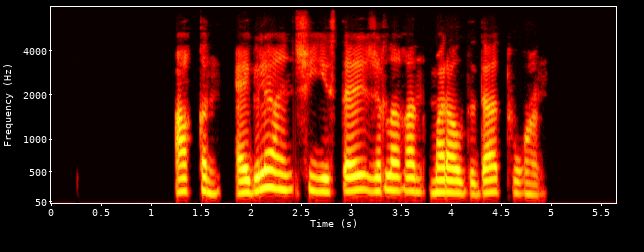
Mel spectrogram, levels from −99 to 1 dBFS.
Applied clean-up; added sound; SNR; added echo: none; none; none; none.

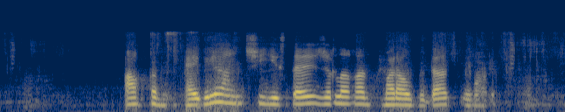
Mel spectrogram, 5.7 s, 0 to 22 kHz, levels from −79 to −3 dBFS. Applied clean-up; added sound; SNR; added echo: neural separator model SepFormer DNS4.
